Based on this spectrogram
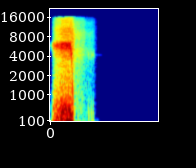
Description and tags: Processed a vacuum sucking noise and added ringshifter for variations.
